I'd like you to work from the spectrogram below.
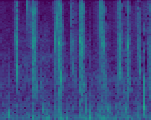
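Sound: people chewing food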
